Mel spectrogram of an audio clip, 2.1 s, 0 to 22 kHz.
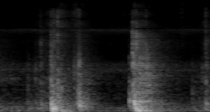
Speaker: This is a '04 Lexus GX470, and there's a rattle in my driver's side door. I don't know if you can hear it, but every time I shut the door, there's a rattle.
